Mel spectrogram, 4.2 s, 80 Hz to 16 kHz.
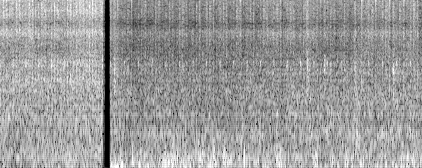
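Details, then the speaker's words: Old Ford 2N tractor, warmed after about 15 minutes of running around: engine chugs unevenly at low speed with irregular exhaust pops and splutters; timing and carburetor need setting, suspected cause of the popping. "you can hear all the farting and popping from the exhaust it just needs some tuning on it the timing and the carburetor need to be set properly"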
